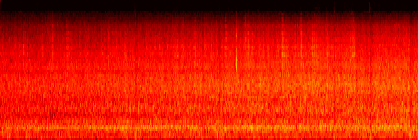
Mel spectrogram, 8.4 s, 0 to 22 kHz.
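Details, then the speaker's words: Vintage General Electric 3-speed reversible box fan, freshly oiled, running on medium before switching to high: steady, even hum and airy rush, no squeal or scraping. Normal running. "medium that's almost like it was on high before and now we'll go to high and kick in the afterburner"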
